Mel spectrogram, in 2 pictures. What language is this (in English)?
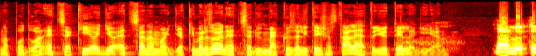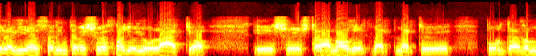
Hungarian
